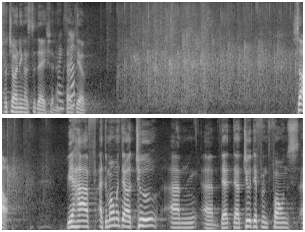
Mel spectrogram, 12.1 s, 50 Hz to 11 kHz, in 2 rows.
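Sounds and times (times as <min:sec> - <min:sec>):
audience applauding: 0:02.1 - 0:06.9.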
